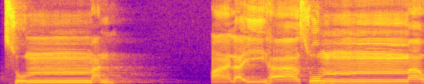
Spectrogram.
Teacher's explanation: mim bertasdid disebut bacaan gunah musyaddadah bunyi mim didengungkan atau ditahan dua harakat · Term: gunnah musyaddadah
